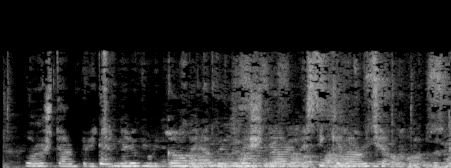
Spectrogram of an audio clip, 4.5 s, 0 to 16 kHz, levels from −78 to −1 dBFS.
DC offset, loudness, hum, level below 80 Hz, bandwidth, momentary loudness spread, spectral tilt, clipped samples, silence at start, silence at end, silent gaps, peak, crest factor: under 0.1%; -18 LUFS; none; -52 dBFS; 11.5 kHz; 7 LU; -5 dB/octave; under 0.1%; 0.05 s; 0 s; none; -4 dBFS; 14 dB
